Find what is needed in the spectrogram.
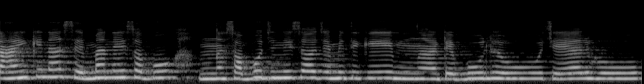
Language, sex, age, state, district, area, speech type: Odia, female, 18-30, Odisha, Jajpur, rural, spontaneous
